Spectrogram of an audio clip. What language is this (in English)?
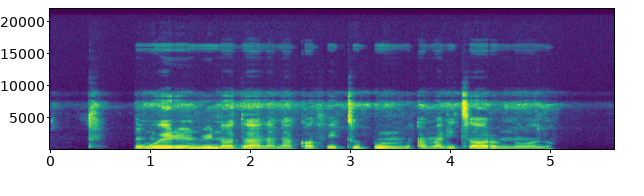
Igbo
